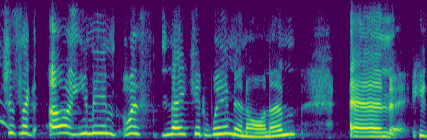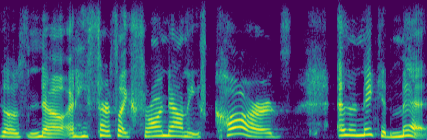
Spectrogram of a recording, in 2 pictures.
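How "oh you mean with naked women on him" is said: very high-pitched put-on British accent. Retelling a woman's reply during a card game, in a British accent. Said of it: "they're British".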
